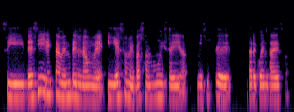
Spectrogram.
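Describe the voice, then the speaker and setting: Estudiante de córdoba hablando suelta, acento cordobés, sonido seco y apagado. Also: female voice, fairly low pitch, flat delivery, moderate pace, no echo, muffled recording. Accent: Cordobés Spanish. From Córdoba, Argentina. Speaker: student. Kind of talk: class discussion.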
